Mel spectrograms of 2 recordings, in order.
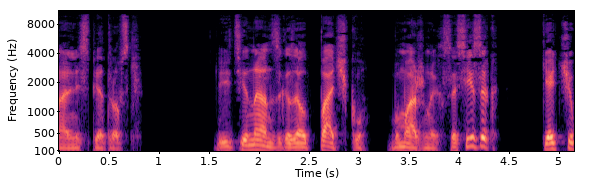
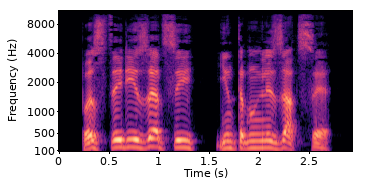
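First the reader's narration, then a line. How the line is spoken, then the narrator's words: Brisk blurt. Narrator (Russian): бодро выпалил Почишин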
